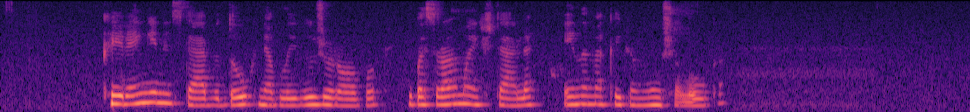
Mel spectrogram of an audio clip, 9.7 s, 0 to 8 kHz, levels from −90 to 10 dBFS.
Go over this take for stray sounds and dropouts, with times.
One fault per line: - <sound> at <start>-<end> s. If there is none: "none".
none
